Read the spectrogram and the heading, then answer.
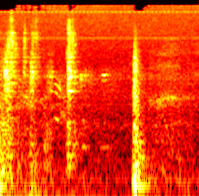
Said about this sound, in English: Hello? Hello? I fell off the chair. I'm on the floor. My legs are numb, I'm on the floor.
